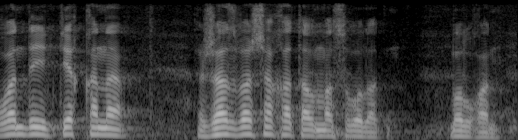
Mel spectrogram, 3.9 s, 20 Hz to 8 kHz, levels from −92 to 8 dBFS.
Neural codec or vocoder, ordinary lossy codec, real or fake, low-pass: vocoder, 44.1 kHz, 80 mel bands, Vocos; none; fake; 7.2 kHz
